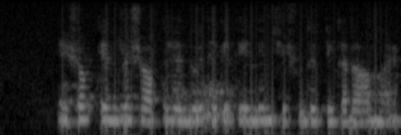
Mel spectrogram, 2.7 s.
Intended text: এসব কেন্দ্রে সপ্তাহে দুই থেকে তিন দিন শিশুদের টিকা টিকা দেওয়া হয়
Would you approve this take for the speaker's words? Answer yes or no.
no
